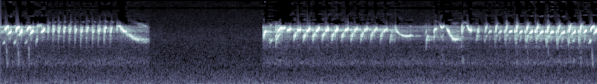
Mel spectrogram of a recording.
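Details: Goldfinch in Tadmait song: a dry buzzing trill sliding down at the end, a short gap, then continuous rippling twitter with swooping slurred notes mixed in. The surroundings are silent.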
